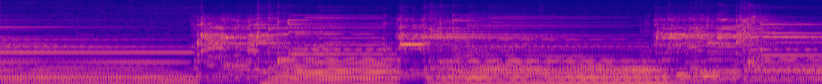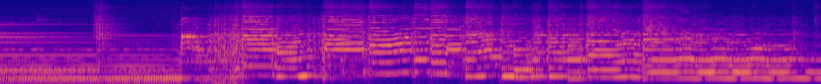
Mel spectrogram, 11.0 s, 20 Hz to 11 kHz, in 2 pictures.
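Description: Stratocaster-style electric guitar played clean through a 6V6 push-pull tube amp's built-in 8-inch speaker, with the amp's chime: held chords changing every second or so, then from about seven seconds in a quicker single-note line with bent notes.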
